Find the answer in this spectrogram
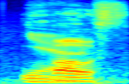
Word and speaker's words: Voth: let's look at austin voth because he's a guy that you know we're going to show you the stats right now a 281 era disappointing pronunciation on austin both rhymes with both because i thought it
